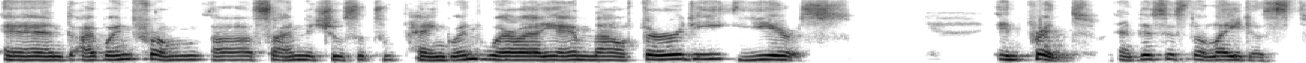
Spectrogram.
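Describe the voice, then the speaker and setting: Her dark, mellow tone carries a German accent and fairly even intonation. The woman is heard on a very clean recording with a silent background. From Germany, Württemberg. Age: 80s+. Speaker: Holocaust survivor and author. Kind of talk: interview. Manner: halting.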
